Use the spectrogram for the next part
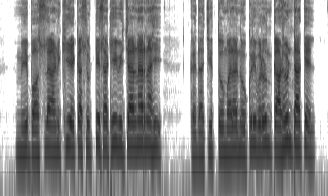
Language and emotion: Marathi, fearful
